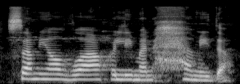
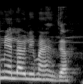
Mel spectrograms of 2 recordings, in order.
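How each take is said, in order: First: It is said slowly. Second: It is said fast.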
